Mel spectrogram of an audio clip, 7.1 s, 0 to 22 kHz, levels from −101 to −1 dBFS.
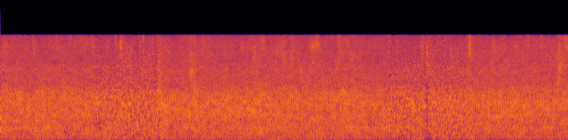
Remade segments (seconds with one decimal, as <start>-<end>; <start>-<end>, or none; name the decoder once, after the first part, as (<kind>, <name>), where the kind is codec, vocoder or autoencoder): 0.0-1.2 (vocoder, WaveNeXt); 2.0-4.8; 5.8-7.1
